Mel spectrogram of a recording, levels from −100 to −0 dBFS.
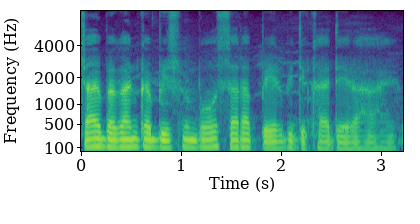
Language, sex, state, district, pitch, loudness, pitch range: Hindi, male, Arunachal Pradesh, Papum Pare, 105 Hz, -20 LUFS, 95-110 Hz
